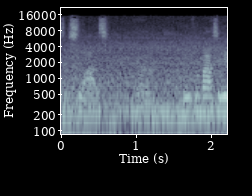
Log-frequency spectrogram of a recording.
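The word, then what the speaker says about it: sarloz: on Ravelry as SAR Rosie s-a-r-l-o-z um I pronounce it slaws you can boss them you know pronounce our eyes so slaws um it's a username I use for everything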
